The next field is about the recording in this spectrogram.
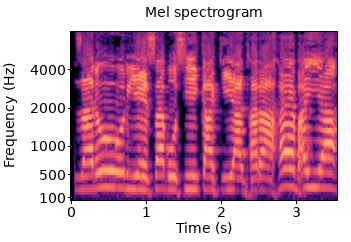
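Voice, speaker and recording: Insistent, drawn-out cartoon villager, played by a woman. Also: medium pitch, fairly even intonation, sharp tone, clean tone, voice pushed up. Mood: suspicious.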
